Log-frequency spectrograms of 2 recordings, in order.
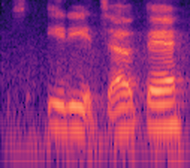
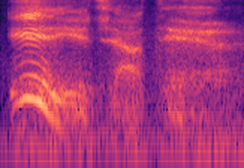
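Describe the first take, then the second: First: Said in the usual way. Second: Slow, breathy, higher whisper. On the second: Real, not acted. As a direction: hiss it with contempt. Repeats it whispered.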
